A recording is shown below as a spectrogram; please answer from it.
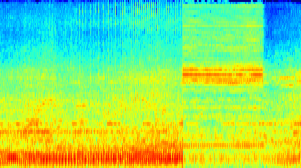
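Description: A motorcycle engine running close by with a fast low pulsing. Just past halfway a vehicle horn sounds one steady honk of about a second and a half.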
